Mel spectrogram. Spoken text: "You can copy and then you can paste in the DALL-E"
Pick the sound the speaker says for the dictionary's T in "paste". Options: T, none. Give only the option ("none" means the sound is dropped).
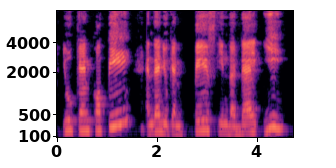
none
